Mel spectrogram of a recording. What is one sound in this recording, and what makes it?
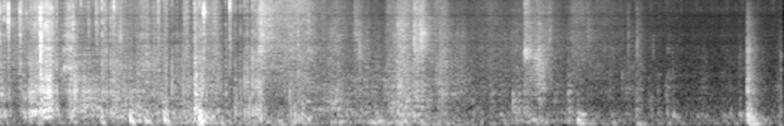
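A hand rubs and squeaks across a foam lid.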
